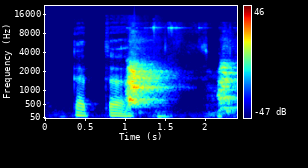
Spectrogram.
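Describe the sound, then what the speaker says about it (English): A rambunctious dog barks indoors in a home office, three or four sharp, loud barks spaced over a couple of seconds, close to the microphone with silence between them. "The dog's getting a little rambunctious over here."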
